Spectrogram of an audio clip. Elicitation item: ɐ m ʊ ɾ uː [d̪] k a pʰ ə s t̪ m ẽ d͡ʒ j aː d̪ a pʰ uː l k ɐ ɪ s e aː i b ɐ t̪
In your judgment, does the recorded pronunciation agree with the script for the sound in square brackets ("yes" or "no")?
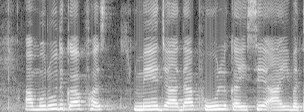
yes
